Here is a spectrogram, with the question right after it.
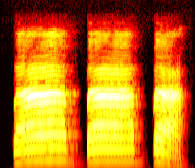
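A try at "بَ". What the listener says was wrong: Kalau yang ba itu berarti panjang. Tapi maunya 1 harokat. Ba. Ba.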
